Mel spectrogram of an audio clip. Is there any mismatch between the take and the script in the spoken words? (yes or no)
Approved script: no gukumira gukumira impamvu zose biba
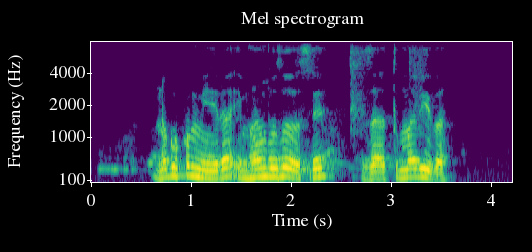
yes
